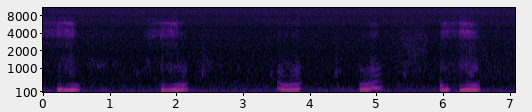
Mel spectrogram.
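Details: Sleeping rescue cat on a quiet holiday afternoon: short droning, buzzy tones recurring every one to two seconds over steady room hiss; snoring.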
